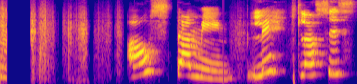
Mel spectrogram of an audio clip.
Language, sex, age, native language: Icelandic, female, 8, Icelandic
